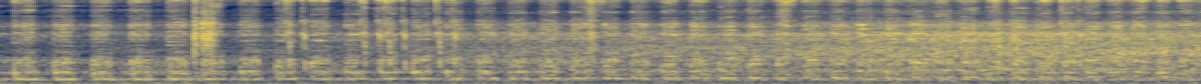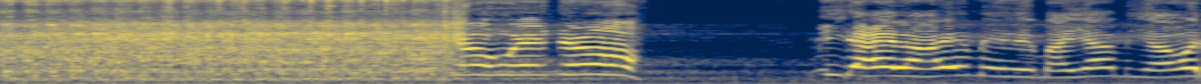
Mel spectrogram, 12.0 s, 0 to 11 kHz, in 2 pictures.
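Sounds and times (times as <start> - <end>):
rapid ticks: 0.2 - 8.4.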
